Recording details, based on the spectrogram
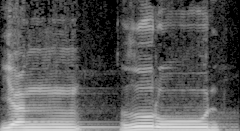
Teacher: এখানে নুন সাকিনের পরে জোয়া আসছে নুন সাকিনকে ইকফার গুণা করিয়া পড়তে হবে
